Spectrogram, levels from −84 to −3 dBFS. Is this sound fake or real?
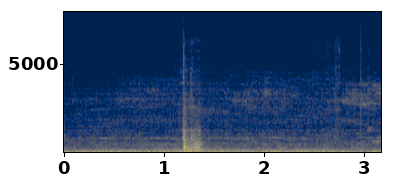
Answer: fake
